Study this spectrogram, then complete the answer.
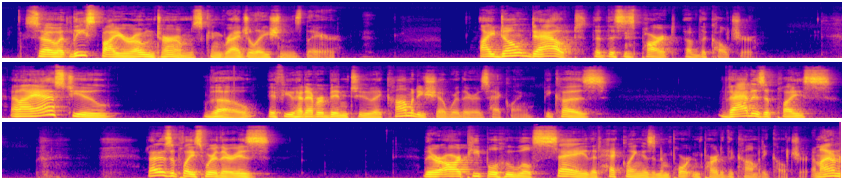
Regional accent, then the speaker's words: New England, United States; I feel a kinship with Philadelphia, as I mentioned, because I come from New England, where getting angry at someone is often the highest form of affection for another person.

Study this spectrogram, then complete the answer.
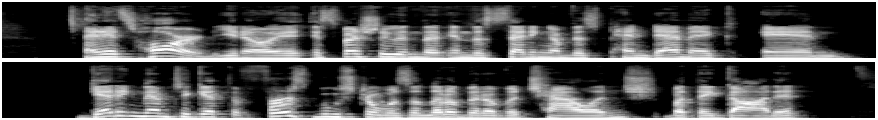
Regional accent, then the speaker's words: United States; and I'm an American, a Muslim, an obedient son

